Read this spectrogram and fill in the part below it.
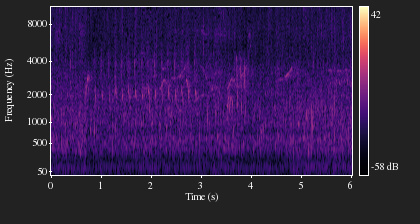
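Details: Nightingale singing near a babbling brook in the forest: quick bursts of dry, clicking and chattering notes in rapid succession, with a short whistle, set against steady stream noise.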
